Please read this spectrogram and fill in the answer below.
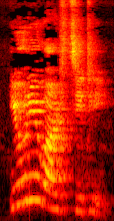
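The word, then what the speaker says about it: university: তারপরে আরেকটি দেখো, this is এ ইউনিভার্সিটি। ইউ, হ্যাঁ, ইউনিভার্সিটি, ইউটা কিন্তু ভাওয়াল কিন্তু উচ্চারণটা ইউ এর মতো, এজন্য এর পূর্বে আর্টিকেল কি ব্যবহৃত হয়েছে?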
